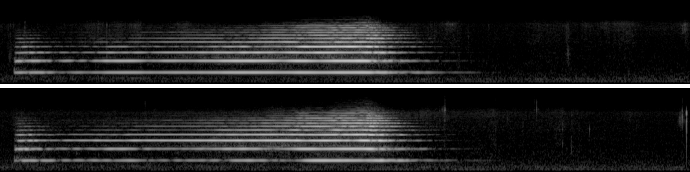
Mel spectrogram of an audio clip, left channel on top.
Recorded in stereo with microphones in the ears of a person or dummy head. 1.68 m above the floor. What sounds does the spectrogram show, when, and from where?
0.1 s a trumpet: 50° left (ahead or behind), 2.5 m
